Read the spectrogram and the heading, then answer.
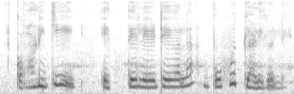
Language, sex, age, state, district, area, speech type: Odia, female, 18-30, Odisha, Jagatsinghpur, rural, spontaneous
